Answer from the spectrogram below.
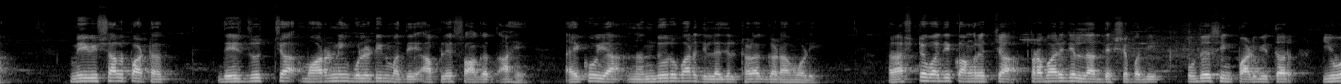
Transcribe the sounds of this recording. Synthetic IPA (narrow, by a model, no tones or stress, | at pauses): miːʋiɕalpaʈʰək̚ | d̪eɕd͡zud̪̚t͡ɕjamɔɾniŋɡ̚boleʈiːnməd̪ʱːjeʔaplesʋaɡət̪a̰ɦe | ə̰jkojanənd̪uːɾbaɾd͡ʑil̤jat̪iːlʈʰəɭək̚ɡʱəɽamoɽiː | ɾaʂʈɾəʋad̪iːkãŋɡɾest͡ɕjapɾəbʱaɾiːd͡ʑilːaəd̪ʱjəkʂəpəd̪iːud̪əsiŋɡpaɽ̤ʋiːt̪əɾjuʋ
